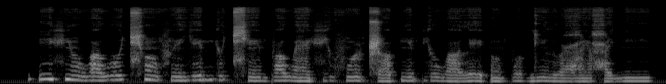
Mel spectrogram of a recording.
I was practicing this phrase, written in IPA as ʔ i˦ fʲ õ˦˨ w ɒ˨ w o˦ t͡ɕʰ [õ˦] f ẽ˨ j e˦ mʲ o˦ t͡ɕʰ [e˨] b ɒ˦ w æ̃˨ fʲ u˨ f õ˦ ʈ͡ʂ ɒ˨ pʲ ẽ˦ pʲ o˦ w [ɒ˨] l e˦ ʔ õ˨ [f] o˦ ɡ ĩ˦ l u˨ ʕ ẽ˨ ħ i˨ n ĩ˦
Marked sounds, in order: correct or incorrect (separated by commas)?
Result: incorrect, incorrect, correct, incorrect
